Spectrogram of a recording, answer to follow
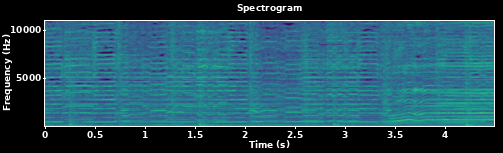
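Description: Pontic lyra (kemenche) bowed over a steady drone, playing a traditional Pontic tik dance tune. A daouli bass drum strikes a deep beat about every 1.3 seconds, three times.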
